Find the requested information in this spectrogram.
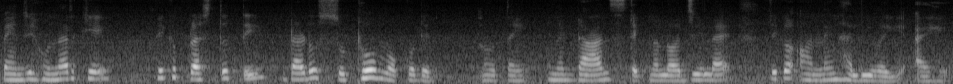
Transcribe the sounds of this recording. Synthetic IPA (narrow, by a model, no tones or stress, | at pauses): pɐ̃ɦɪ̃ɲd͡ʑeɦʊnəɾkʰeː | hɪkʊpɾɐst̪ʊt̪iɗaːɗʱosʊʈʰomɔːkoɗɪn | not̪aːĩ | ɦɪnəɖãːnsʈɛːknoːlɔːd͡ʑilaːɪ | d͡ʑeːkaʔɔːnlaːɪnɦɐliʋɐia̰ːɦḛː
